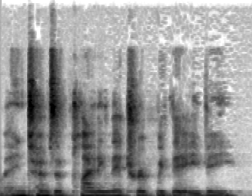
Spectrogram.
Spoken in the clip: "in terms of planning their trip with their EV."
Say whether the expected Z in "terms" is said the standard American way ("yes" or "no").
yes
